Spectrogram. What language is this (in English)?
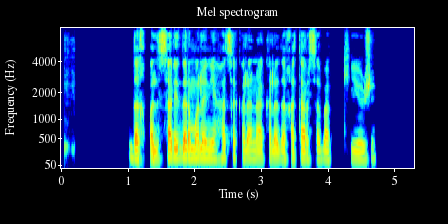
Pashto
